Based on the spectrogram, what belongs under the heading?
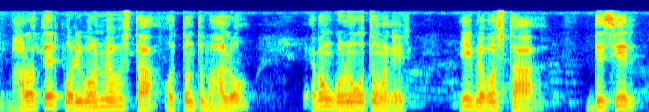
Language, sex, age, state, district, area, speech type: Bengali, male, 18-30, West Bengal, Uttar Dinajpur, rural, spontaneous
